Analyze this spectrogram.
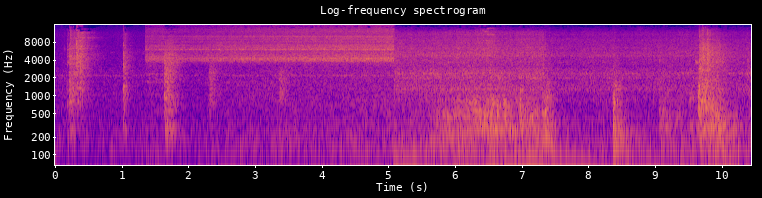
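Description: A steady hiss of air for a few seconds, then a low hum. Near the end comes a clank and then a loud slam as the 1954 Ford F100's steel hood is shut.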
